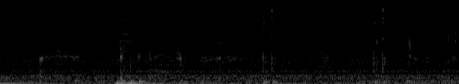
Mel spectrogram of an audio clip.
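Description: A CMD command is typed on a computer keyboard as a faint run of soft, uneven key clicks, heard close over quiet breathing.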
